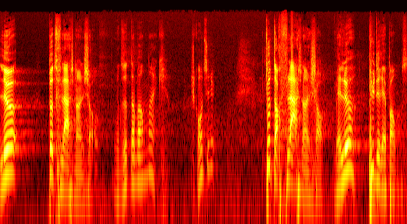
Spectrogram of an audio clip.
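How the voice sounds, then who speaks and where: Very slow and broken by long, frequent pauses, a man's fairly high, bright and sharp voice shows vocal fry, very wide pitch swings and big shifts in loudness. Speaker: comedian. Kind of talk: casual chat. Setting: studio with live audience.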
